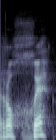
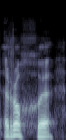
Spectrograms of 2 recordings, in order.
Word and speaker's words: Rohje: Eh, sedan tänkte jag bara snabbt svepa förbi ett märke som heter Roche. Tror jag det uttalas. R-O-H-J-E.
